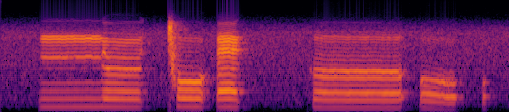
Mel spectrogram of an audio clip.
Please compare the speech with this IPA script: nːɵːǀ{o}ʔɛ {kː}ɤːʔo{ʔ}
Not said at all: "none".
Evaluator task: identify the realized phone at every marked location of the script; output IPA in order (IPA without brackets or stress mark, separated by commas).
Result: o, kː, ʔ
